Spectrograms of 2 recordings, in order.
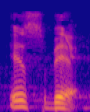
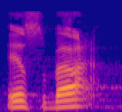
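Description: First: The vowel after b is i. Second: The vowel after b is u. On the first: "ومكسورة" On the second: "ومضمومة"

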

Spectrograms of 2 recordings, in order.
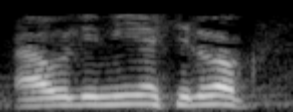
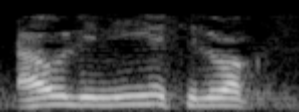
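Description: The two takes are said the same way.

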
